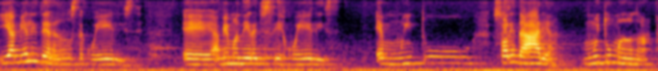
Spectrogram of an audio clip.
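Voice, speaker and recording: Speech comes at a fairly slow pace, with long, frequent pauses and ordinary pitch variation. Audible room echo surrounds the voice. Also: woman, medium pitch for a woman. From Maranhão, Brazil (Munim region, interior). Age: 60s. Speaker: cultural group leader and community leader. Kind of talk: interview testimony.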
